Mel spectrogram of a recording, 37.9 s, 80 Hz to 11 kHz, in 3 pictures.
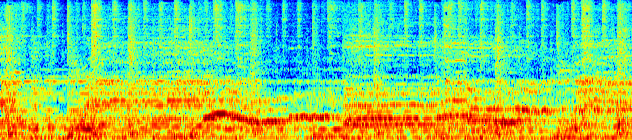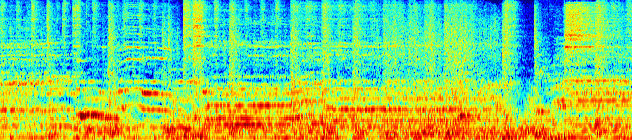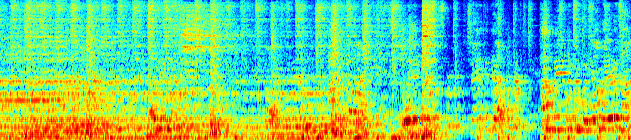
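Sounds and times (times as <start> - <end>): man singing into a microphone: 0.0 - 22.8, 31.8 - 37.9
gospel choir singing: 0.0 - 37.9
keyboard accompaniment: 0.0 - 37.9.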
